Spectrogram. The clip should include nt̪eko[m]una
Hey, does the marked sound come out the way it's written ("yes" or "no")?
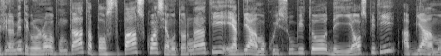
no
